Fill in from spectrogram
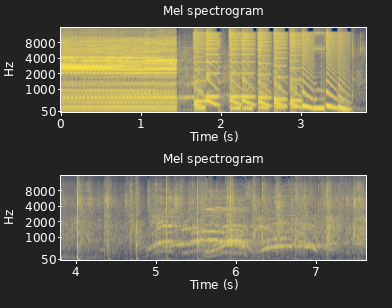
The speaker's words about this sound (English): Timer.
